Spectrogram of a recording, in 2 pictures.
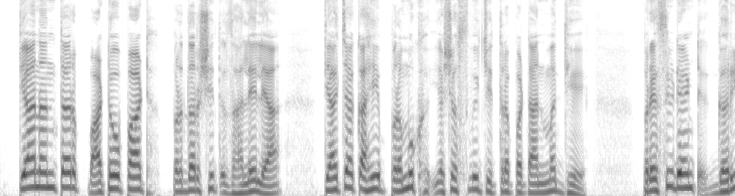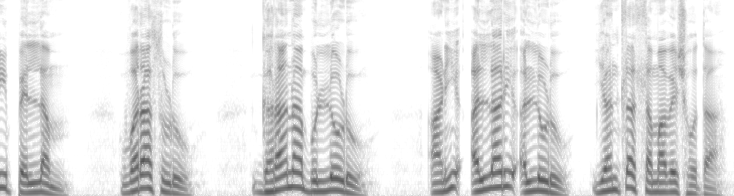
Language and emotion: Marathi, neutral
